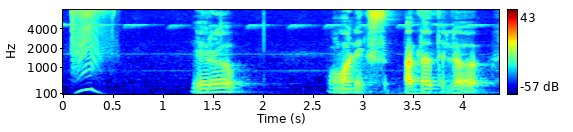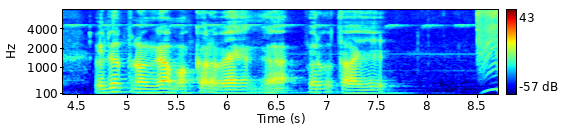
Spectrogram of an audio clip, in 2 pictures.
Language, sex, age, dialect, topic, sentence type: Telugu, male, 51-55, Central/Coastal, agriculture, statement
